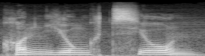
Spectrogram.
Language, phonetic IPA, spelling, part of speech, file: German, [kɔnjʊŋkˈt͡si̯oːn], Konjunktion, noun, De-Konjunktion.ogg
- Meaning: 1. conjunction 2. conjunction: coordinating conjunction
